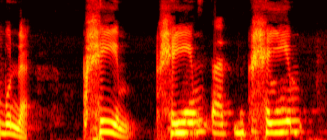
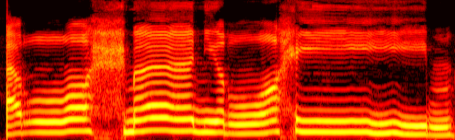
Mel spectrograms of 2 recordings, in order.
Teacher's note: dilafalkan dari tengah tenggorokan dirasakan dia ada bisikan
